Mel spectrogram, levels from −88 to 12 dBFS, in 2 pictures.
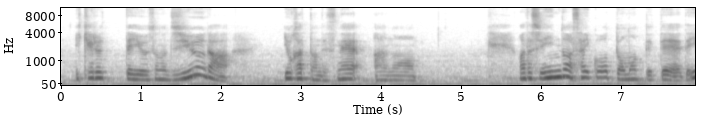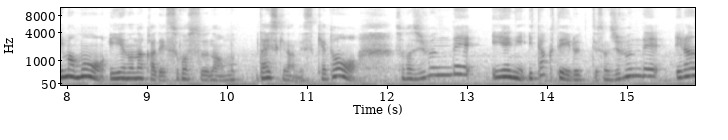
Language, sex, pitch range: Japanese, female, 160-215 Hz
